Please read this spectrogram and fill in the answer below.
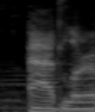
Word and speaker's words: Adler: Is it Adler or Elder? Have I been saying it wrong the entire time? Adler, okay.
